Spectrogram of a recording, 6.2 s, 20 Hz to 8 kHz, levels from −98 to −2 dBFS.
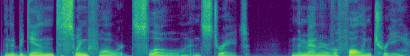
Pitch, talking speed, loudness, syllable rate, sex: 90 Hz, 155 wpm, -20 LUFS, 3.9 syllables/s, male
